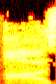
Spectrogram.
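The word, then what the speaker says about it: Ahs: The Land of Oz, that is spelled A-H-S, as in, oh, what a cute baby, now has its own pet limo complete with curtains so no one can see who's really inside.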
